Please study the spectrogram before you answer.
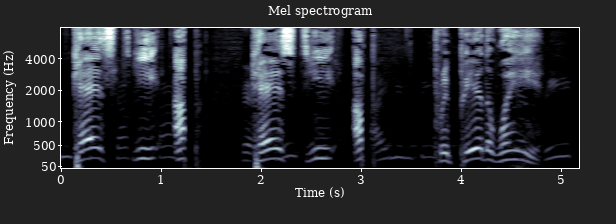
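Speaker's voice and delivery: high, slow preacher's proclamation; scripture proclamation. A narrator's reading. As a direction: proclaim the command slowly, pitched high. Proclaiming a quoted divine command.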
